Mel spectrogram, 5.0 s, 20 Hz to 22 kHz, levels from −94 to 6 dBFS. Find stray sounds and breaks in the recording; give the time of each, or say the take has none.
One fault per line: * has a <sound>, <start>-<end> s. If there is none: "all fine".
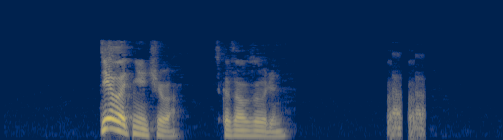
* has a laugh, 3.9-4.3 s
